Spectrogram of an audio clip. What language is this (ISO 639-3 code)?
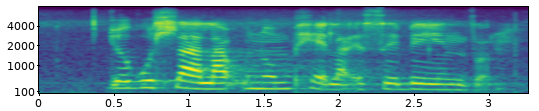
zul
